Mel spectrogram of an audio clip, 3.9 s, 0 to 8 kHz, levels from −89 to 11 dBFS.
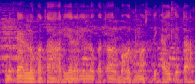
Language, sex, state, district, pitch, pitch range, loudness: Hindi, male, Bihar, Sitamarhi, 95 Hz, 95-100 Hz, -19 LUFS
